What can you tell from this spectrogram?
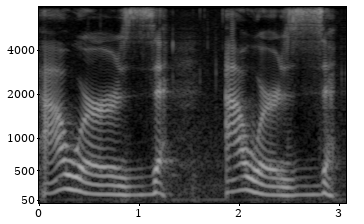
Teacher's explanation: But when you say hour, hour, er is a voiced sound. So, when you put an S behind it, it's got to be hours.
